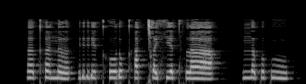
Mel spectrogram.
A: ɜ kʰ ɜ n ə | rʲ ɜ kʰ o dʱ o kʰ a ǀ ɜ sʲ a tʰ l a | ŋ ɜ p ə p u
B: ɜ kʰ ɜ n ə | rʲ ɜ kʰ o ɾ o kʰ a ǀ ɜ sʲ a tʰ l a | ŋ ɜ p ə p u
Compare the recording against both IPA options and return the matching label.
B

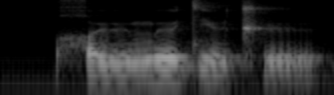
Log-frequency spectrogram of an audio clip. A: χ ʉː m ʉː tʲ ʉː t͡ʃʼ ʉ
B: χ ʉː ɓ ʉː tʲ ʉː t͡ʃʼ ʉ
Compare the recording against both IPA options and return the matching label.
A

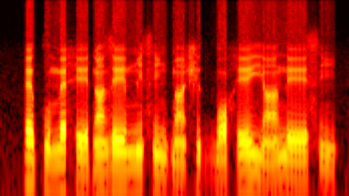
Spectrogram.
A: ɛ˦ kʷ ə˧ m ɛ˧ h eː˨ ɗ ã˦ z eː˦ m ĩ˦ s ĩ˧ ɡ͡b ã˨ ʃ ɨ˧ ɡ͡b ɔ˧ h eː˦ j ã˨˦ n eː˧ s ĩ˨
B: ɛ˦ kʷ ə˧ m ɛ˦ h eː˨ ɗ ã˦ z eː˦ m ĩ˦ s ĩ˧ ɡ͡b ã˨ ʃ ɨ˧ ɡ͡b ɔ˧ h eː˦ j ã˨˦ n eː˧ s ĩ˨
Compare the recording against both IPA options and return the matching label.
A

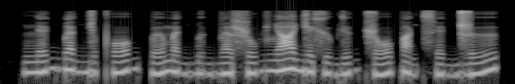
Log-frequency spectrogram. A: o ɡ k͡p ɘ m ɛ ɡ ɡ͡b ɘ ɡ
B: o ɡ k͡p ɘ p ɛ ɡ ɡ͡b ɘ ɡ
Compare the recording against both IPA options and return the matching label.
A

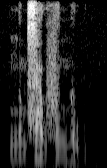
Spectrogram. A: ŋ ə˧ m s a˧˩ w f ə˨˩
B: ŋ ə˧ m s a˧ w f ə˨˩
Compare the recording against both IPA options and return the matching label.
B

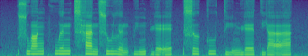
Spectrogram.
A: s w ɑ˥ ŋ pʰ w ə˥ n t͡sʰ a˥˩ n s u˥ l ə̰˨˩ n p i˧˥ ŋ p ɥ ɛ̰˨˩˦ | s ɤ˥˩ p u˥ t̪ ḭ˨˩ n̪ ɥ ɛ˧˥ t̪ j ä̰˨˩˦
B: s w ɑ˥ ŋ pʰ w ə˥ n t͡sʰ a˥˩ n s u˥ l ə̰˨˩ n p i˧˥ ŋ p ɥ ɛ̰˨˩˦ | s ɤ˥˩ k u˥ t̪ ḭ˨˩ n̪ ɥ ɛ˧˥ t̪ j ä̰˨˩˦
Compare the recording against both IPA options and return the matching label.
B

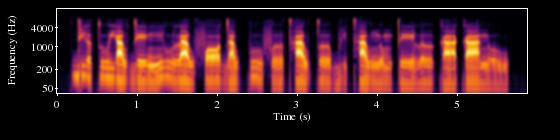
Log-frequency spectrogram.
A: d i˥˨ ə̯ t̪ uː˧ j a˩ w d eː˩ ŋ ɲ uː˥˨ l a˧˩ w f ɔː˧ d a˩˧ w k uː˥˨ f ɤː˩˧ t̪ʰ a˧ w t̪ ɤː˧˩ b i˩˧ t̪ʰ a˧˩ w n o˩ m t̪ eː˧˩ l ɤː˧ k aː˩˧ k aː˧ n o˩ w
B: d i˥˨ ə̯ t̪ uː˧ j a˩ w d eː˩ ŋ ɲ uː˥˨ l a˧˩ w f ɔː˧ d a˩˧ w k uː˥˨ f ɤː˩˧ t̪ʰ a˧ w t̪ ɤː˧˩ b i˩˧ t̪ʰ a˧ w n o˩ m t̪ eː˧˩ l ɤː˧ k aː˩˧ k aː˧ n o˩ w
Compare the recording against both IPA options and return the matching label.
B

